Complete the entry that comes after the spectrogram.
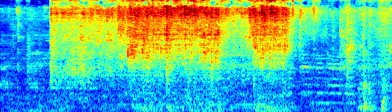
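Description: Tap water runs steadily into a sink as food is rinsed under it, with gushing surges and splashing shifts as the stream hits the food. The sound is quiet and close, with no talking.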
